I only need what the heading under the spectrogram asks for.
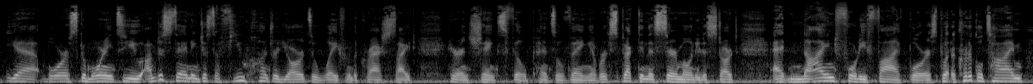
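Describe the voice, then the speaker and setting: Male field correspondent, warm mellow tone, live broadcast report with slight outdoor ambience. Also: medium pitch, a little fast, slight background noise. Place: outdoors near a memorial site.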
